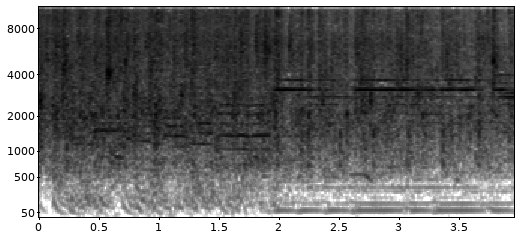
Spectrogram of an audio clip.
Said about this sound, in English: Ladies and gentlemen, massive round of applause for Tessa and Stevie.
